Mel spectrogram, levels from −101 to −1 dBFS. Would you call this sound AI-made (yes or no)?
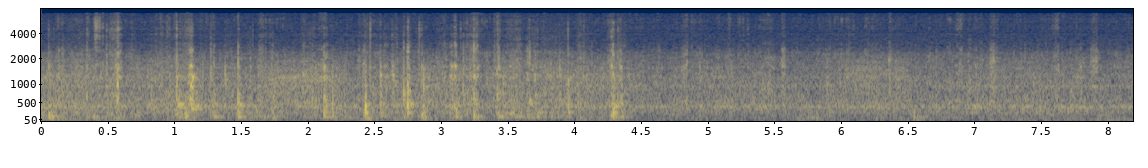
yes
